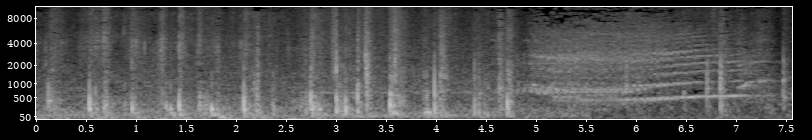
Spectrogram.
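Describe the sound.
Footsteps of several people walking into a building, many uneven steps in a loose rhythm for about five seconds, then the steps stop and a quieter sustained sound remains.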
